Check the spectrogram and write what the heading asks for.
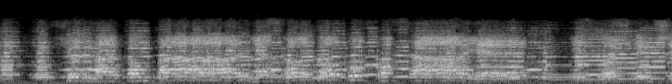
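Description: Accordion playing a folk-style song tune, opening with a few short detached chords and then running on steadily.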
